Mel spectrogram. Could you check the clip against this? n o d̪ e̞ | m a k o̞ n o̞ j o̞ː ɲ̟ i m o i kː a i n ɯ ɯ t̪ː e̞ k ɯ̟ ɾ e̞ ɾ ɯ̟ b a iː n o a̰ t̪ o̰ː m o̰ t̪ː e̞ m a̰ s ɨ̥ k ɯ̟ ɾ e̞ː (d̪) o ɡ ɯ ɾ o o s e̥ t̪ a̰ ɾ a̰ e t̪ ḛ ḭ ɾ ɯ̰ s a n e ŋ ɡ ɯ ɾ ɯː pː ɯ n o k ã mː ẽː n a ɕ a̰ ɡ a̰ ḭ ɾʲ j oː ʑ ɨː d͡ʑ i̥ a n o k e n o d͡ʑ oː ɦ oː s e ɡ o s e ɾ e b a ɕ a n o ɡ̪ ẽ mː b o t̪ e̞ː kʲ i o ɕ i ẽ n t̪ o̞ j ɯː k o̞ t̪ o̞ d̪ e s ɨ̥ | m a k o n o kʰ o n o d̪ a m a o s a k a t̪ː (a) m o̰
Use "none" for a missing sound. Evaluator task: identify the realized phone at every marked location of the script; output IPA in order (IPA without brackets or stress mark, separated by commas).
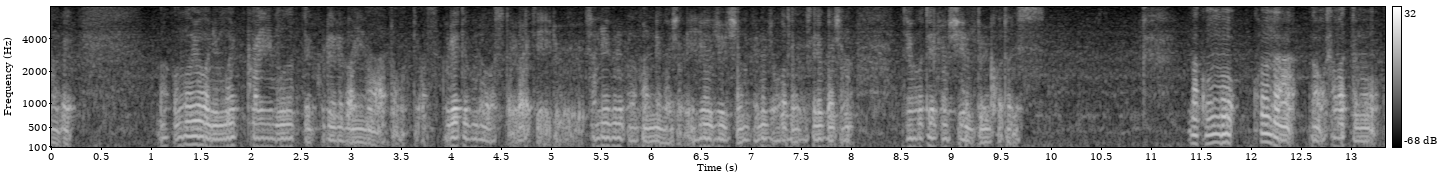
t̪, e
